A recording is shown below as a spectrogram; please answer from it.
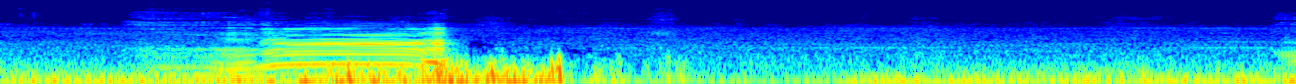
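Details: Brahman bull calf from a registered herd near Westhoff, Texas, bawling on weaning day during a fresh cold norther; one drawn-out moo of about a second, rising then holding with many harmonics, followed by a few clatters and steady background rumble.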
